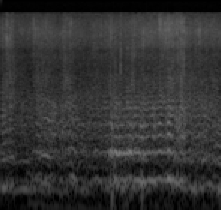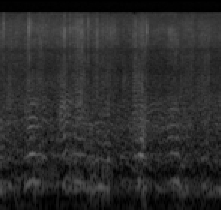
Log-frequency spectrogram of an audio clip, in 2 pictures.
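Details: Steady drone of honey bees inside the hive, a soft multi-toned hum with wavering close buzzes drifting in and out, loudest around two seconds, then easing.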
